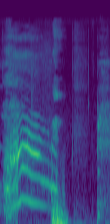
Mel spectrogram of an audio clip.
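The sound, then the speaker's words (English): A single loud, drawn-out meow with a rising then falling pitch from a cat inside a box, followed by a brief rustle and a short muffled sound. “There's a cat inside the box.”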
